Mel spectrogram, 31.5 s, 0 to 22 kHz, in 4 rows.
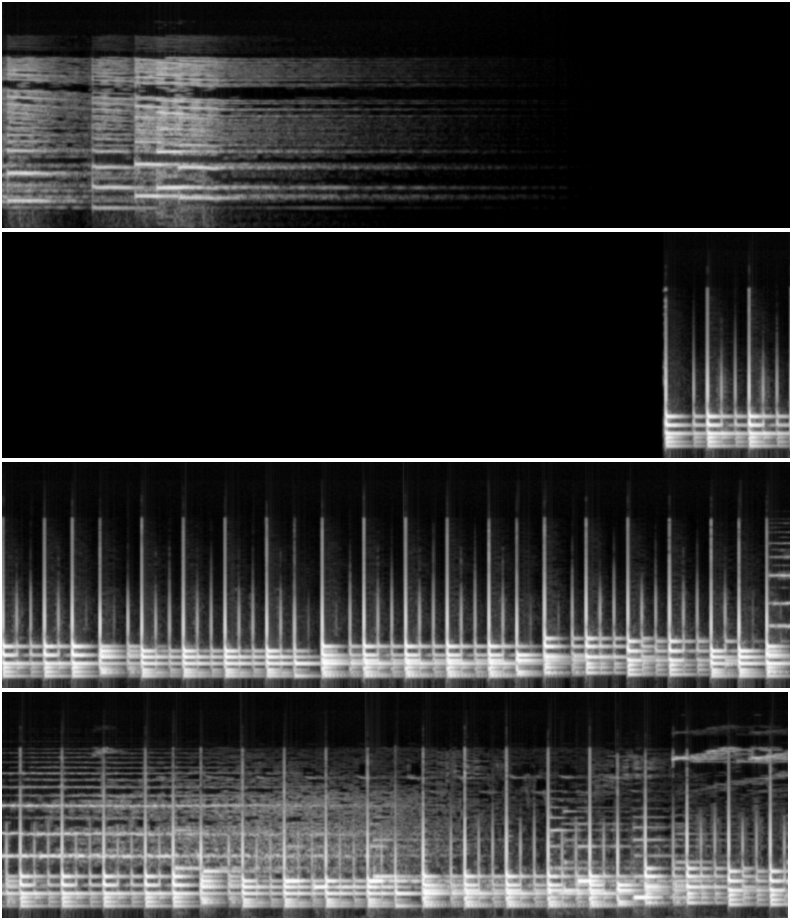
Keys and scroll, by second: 10.2 ctrl+-, 12.5 ctrl+0.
